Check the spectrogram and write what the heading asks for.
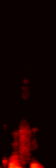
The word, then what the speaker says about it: coiffer: C'est coiffer. Qu'est-ce que ça veut dire, c'est coiffer? ¿Cortarse? Oui, c'est coiffer les cheveux. Coiffer. O-I siempre va a ser wa.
